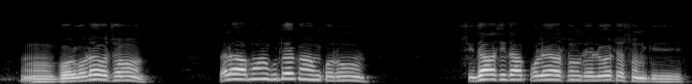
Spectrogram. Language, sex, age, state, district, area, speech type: Odia, male, 30-45, Odisha, Bargarh, urban, spontaneous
